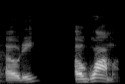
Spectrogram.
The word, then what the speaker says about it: Ody Oguama: Oh, it's easy. Odie, like uh, Garfield. – Yeah. Ody Oguama.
